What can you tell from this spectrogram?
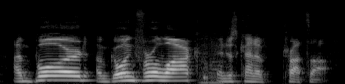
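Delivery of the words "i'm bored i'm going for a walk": very loud, high, slow, drawn-out proclaiming voice. Game master voicing Stick to the players at the cart; very loud. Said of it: "Stick very loudly goes".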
